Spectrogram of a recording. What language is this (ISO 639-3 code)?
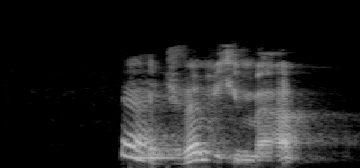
kab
